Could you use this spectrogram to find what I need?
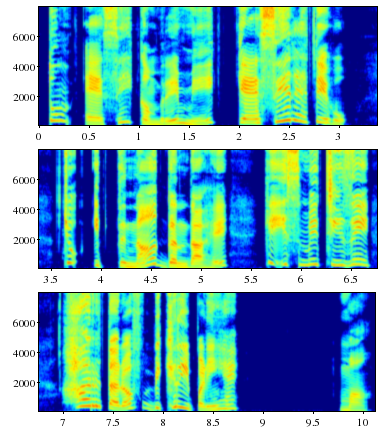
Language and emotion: Urdu, disgusted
